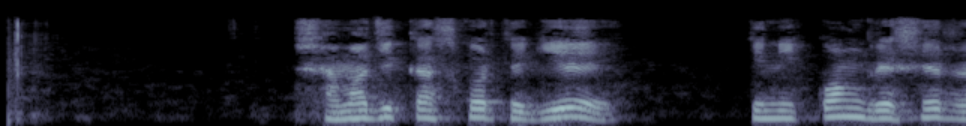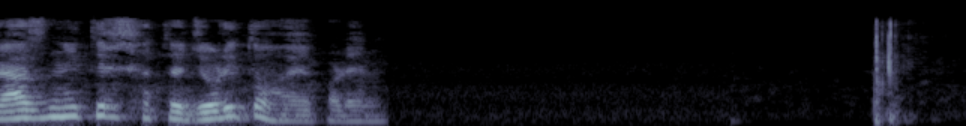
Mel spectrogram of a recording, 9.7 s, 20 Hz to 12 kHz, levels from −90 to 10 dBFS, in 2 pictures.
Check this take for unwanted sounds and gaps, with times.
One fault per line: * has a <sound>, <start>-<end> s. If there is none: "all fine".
all fine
